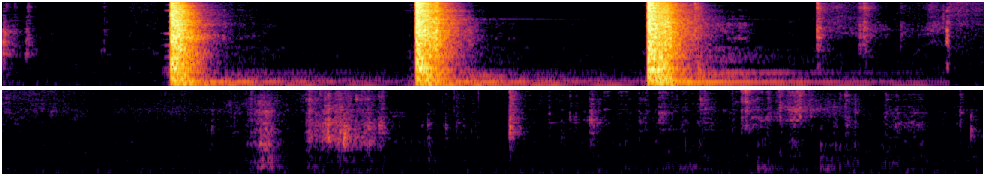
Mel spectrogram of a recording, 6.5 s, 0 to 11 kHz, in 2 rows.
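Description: A hammer striking a steel pin punch three times, about 0.8 s apart, to drive out a rusted fastener from an old steel kitchen scale body set on steel 1-2-3 blocks. Each blow is a sharp metallic clang that leaves a steady ringing tone, fading out about three seconds in, followed by faint small clicks of handling.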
